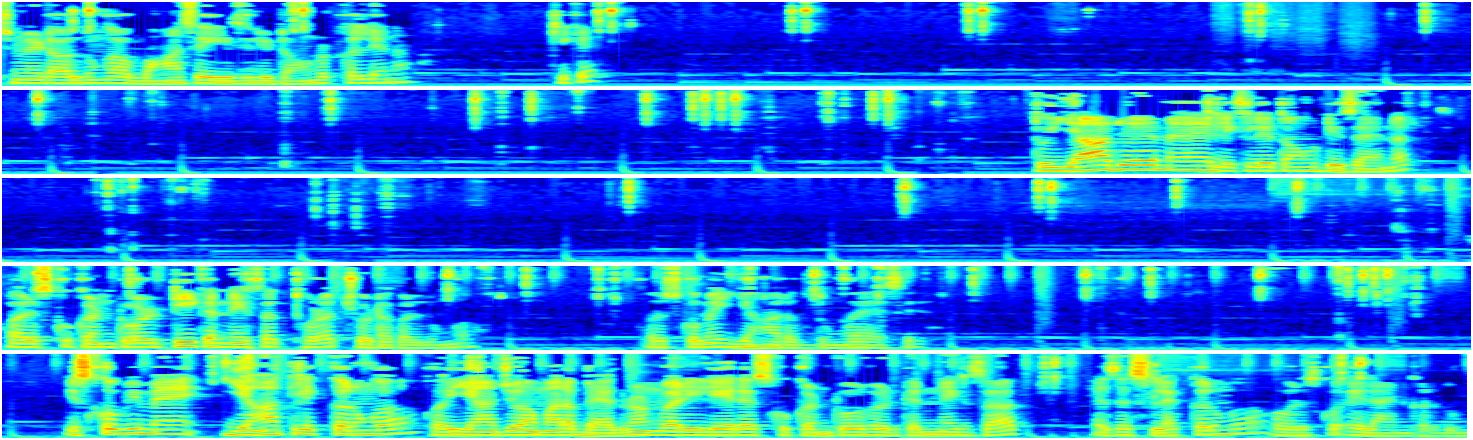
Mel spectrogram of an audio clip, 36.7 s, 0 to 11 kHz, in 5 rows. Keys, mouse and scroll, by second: 8.3 ctrl+t, 9.3-11.1 alt+drag, 11.7 t, 11.9 click, 12.3 ctrl+a, 13.8-16.4 typing, 16.7 ctrl+a, 18.1-22.0 drag, 22.0 ctrl+t, 22.9-27.1 alt+drag, 27.1 alt+click, 28.0 shift+click, 31.2 scroll down 1, 34.8 ctrl+click.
